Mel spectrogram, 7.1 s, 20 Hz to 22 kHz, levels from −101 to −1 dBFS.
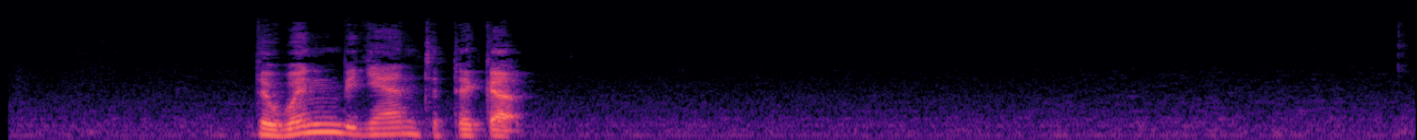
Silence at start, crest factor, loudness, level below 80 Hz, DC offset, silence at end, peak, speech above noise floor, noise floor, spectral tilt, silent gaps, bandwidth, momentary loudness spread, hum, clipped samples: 1.3 s; 26 dB; -33 LUFS; -72 dBFS; under 0.1%; 4.45 s; -14 dBFS; 36 dB; -68 dBFS; -6.5 dB/octave; none; 11.5 kHz; 6 LU; none; under 0.1%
